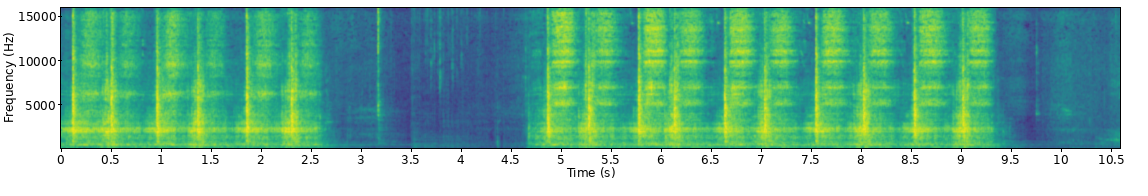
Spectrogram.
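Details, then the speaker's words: 1943 Case SC tractor, sat for years, start attempt after restoring spark on all four cylinders, transmission in neutral, fuel running over (needle and seat suspected not seating): two bursts of even cranking, nearly catching but never firing; cranks but won't start. "that's the closest we've come so far all right let's give it another shot"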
